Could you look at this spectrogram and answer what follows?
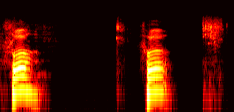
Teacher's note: اوپر والے دانت جو ہے وہ نیچے ہونٹوں کے نرم حصے سے جب وہ لگتے ہیں تو یہ فا ادا ہوتا ہے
